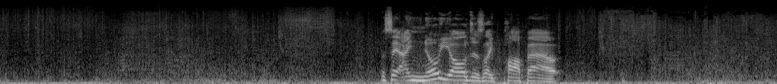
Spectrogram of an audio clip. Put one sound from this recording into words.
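Flames crackle and hiss steadily.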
